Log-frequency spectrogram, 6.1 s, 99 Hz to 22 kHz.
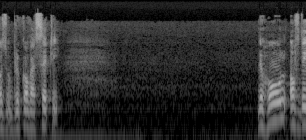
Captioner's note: pauses for 3 seconds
